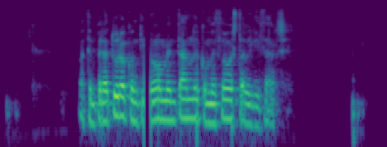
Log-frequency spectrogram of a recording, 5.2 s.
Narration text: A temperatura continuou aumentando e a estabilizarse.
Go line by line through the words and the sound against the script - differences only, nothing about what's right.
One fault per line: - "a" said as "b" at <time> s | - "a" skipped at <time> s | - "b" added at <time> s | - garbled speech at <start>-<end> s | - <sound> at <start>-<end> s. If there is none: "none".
- dropout at 1.9-2.0 s
- "comezou" added at 2.7 s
